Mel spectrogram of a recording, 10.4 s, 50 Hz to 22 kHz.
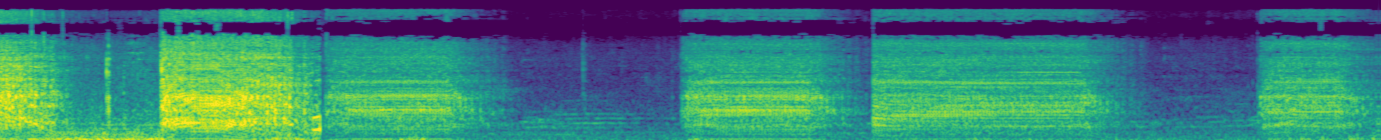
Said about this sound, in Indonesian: Jet steam ini memiliki banyak mode semprotan guys, ada yang 0 derajat, 45 derajat, 15 derajat, dan masih banyak lainnya. Mari kita coba seberapa kencang semprot.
